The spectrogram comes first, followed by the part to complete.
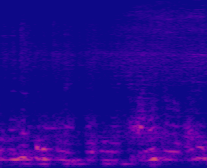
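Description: A faint voice talking quietly under a steady hiss.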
